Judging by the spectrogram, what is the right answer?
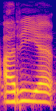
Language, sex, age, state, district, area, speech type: Tamil, female, 18-30, Tamil Nadu, Perambalur, rural, read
